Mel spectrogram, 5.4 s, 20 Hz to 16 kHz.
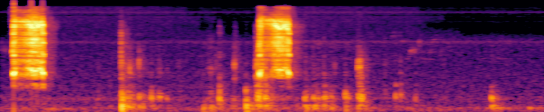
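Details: Young Tawny owls just out of the nest, woods near Szokolya, Hungary, May 2022, nest-cam sound: two breathy rasping hisses roughly two and a half seconds apart amid scratching and rustling.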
